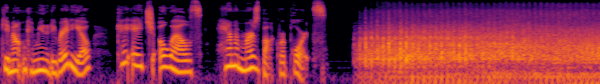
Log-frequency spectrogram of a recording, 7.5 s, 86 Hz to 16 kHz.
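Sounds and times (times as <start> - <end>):
speech: 0.0 - 4.6
helicopter flying overhead with chopping rotor blades and droning engine: 4.4 - 7.5.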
